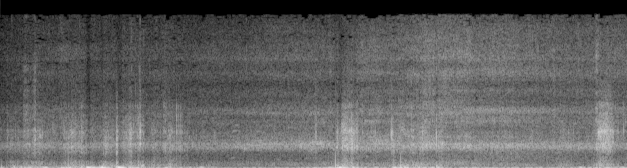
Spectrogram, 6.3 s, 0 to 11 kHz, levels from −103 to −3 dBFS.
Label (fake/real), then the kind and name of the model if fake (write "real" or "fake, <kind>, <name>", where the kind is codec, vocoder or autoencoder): real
